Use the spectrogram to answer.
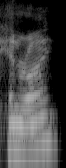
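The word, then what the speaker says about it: Henri: the most famous is an artist named Robert Henry and that's spelled h n r i and both glockens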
